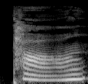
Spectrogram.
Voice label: "tang3", pinyin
